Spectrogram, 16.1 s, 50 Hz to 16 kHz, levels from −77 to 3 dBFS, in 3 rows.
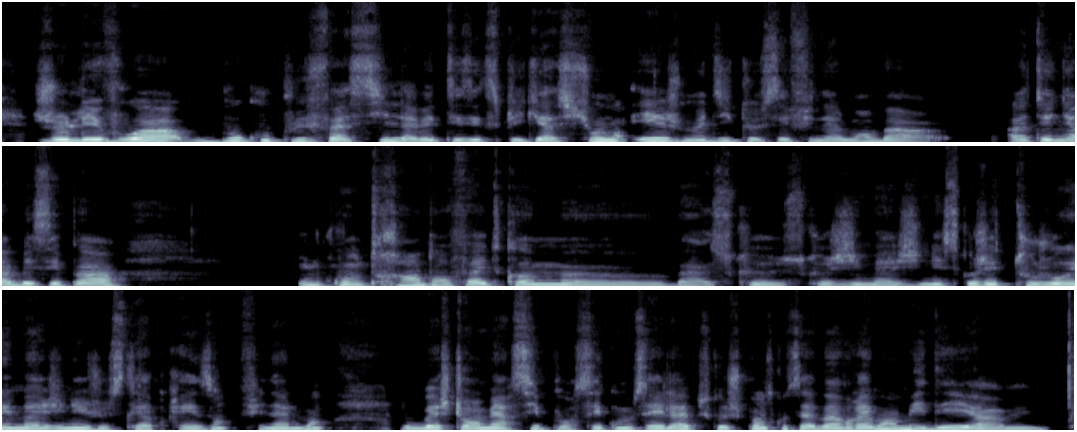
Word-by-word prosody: je 210 Hz, +4 st, +5 dB
les 215 Hz, +1 st, +8 dB
vois 260 Hz, +5 st, +6 dB
beaucoup 270 Hz, +8 st, -1 dB
plus 275 Hz, +1 st, -4 dB
facile 255 Hz, +1 st, -1 dB
avec 195 Hz, -5 st, 0 dB
tes 200 Hz, 0 st, -3 dB
explications 200 Hz, -, +1 dB
et 275 Hz, +1 st, +4 dB
je 225 Hz, -, -5 dB
me 205 Hz, -, 0 dB
dis 265 Hz, +7 st, -5 dB
que 245 Hz, -3 st, -5 dB
c'est 215 Hz, +1 st, -5 dB
finalement, 200 Hz, +1 st, -5 dB
bah, 165 Hz, -5 st, -6 dB, 0.3 s
atteignable 205 Hz, +5 st, +1 dB
et -, -, +5 dB
c'est 210 Hz, -2 st, -2 dB
pas 230 Hz, +6 st, 0 dB, 0.9 s
une 225 Hz, -1 st, -1 dB
contrainte, 240 Hz, +3 st, -2 dB
en 195 Hz, -, -3 dB
fait, 220 Hz, +2 st, 0 dB
comme, 180 Hz, -3 st, +1 dB
heu, 155 Hz, -1 st, -4 dB
bah, 155 Hz, -1 st, -8 dB
ce 150 Hz, -, -14 dB
que 165 Hz, -3 st, -5 dB
ce 155 Hz, -, -13 dB
que 170 Hz, -, -7 dB
j'imaginais, 155 Hz, +1 st, -4 dB
ce -, -, -10 dB
que -, -, 0 dB
j'ai 175 Hz, -1 st, +1 dB
toujours 205 Hz, 0 st, +1 dB
imaginé 180 Hz, 0 st, +3 dB
jusqu'à 170 Hz, -2 st, -5 dB
présent, 175 Hz, -, -5 dB
finalement. 180 Hz, -, -1 dB, 0.4 s
Bon, 170 Hz, -, -2 dB
bah, 185 Hz, 0 st, +6 dB
je 175 Hz, -, -3 dB
te 200 Hz, -, +2 dB
remercie 185 Hz, +4 st, +1 dB
pour 205 Hz, -7 st, -8 dB
ces 185 Hz, -, -2 dB
conseils-là 185 Hz, +7 st, +1 dB
puisque 235 Hz, -, -2 dB
je 225 Hz, -, -7 dB
pense 335 Hz, +2 st, 0 dB
que 295 Hz, -, -7 dB
ça 225 Hz, -7 st, +1 dB
va 200 Hz, -1 st, +2 dB
vraiment 220 Hz, +8 st, +2 dB
m'aider 220 Hz, 0 st, +3 dB
à, 170 Hz, -5 st, 0 dB
mmh, 170 Hz, +2 st, -5 dB
200 Hz, 220 wpm, -21 LUFS, 175-230 Hz, 0.9 s, les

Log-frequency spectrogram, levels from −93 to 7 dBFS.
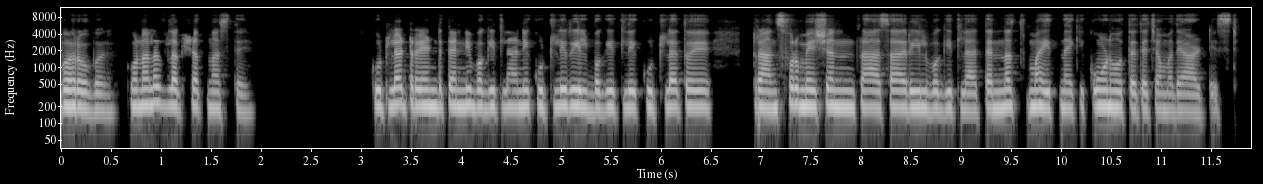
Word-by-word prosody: बरोबर, 180 Hz, -4 st, +2 dB, 0.2 s
कोणालाच 210 Hz, +2 st, +2 dB
लक्षात 200 Hz, -1 st, 0 dB
नसतं. 180 Hz, -2 st, -5 dB, 1.2 s
कुठला 205 Hz, +2 st, +2 dB
ट्रेंड 205 Hz, -1 st, +4 dB
त्यांनी 205 Hz, 0 st, +3 dB
बघितला 195 Hz, 0 st, -1 dB
आणि 195 Hz, 0 st, +1 dB
कुठली 200 Hz, +2 st, +1 dB
रील 200 Hz, -1 st, +4 dB
बघितली, 185 Hz, 0 st, 0 dB
कुठला 195 Hz, +1 st, -1 dB
ते 195 Hz, -1 st, +1 dB, 0.4 s
ट्रान्सफॉर्मेशनचा 195 Hz, 0 st, +2 dB
असा 190 Hz, +1 st, 0 dB
रील 190 Hz, 0 st, +2 dB
बघितला, 180 Hz, -1 st, -3 dB
त्यांनाच 190 Hz, +2 st, 0 dB
माहीत 195 Hz, -1 st, +2 dB
नाही, 185 Hz, -1 st, -2 dB
की 190 Hz, -, -10 dB
कोण 200 Hz, 0 st, +3 dB
होतं 190 Hz, -2 st, 0 dB
त्याच्यामध्ये 170 Hz, -1 st, -4 dB
आर्टिस्ट. 160 Hz, -4 st, -6 dB
195 Hz, 130 wpm, -24 LUFS, 185-200 Hz, 1.2 s, ट्रेंड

